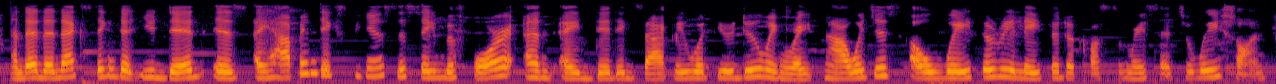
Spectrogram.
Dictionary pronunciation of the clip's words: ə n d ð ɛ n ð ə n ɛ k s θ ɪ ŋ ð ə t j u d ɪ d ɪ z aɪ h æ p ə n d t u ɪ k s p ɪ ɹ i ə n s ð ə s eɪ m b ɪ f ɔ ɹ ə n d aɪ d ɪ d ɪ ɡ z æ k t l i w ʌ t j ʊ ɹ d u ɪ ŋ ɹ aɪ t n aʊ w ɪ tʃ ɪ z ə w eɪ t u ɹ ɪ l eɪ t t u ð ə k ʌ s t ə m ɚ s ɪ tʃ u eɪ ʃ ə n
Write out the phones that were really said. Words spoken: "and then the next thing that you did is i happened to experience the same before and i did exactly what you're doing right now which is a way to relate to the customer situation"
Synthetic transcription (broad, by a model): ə n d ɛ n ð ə n ɛ k s t ɪ ŋ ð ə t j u d ɪ d ɪ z aɪ h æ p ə n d t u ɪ k s p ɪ ɹ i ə n s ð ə s eɪ m b ɪ f ɔ ɹ ə n d aɪ d ɪ d ɪ ɡ z æ k t l i w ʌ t j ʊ ɹ d u ɪ ŋ ɹ aɪ t n aʊ w ɪ tʃ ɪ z ə w eɪ t u ɹ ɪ l eɪ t t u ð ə k ʌ s t ə m ɚ s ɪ tʃ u eɪ ʃ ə n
